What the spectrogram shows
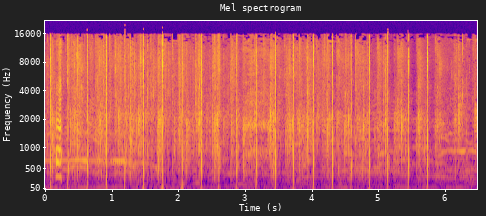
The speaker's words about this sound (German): So, und weil ihr das wisst, machen wir den Teil mit dem Klatschen nochmal. Da klatscht ihr einfach mit, wenn ich euch das Zeichen gebe.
